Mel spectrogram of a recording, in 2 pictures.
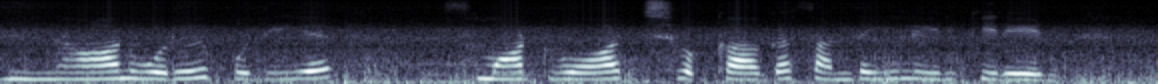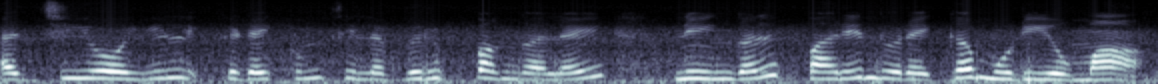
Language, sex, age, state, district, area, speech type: Tamil, female, 30-45, Tamil Nadu, Tiruvallur, urban, read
